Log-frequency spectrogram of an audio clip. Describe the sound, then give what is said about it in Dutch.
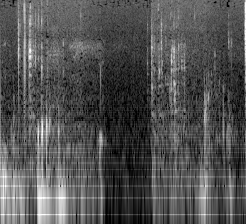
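Someone takes a quick sip of water: soft handling clicks, a couple of low gulping swallows, then a sharp little clink near the end. Quiet throughout, with no talking. “Een slokje water.”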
